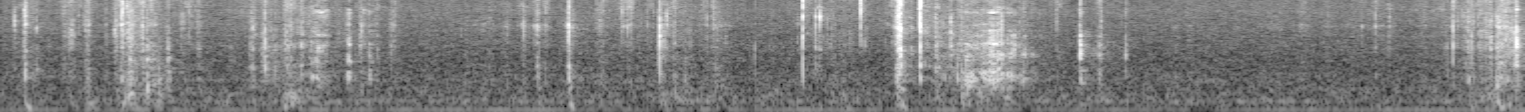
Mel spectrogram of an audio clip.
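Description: A utility knife blade shaves curled slices off the edge of a solid, palm-sized green bar of soap held in one hand. The quiet carving gives short, bright scraping strokes and crisp crackling clicks over a faint, steady low hum. The strokes are scattered and irregular, with a louder cluster of scrapes in the middle.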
